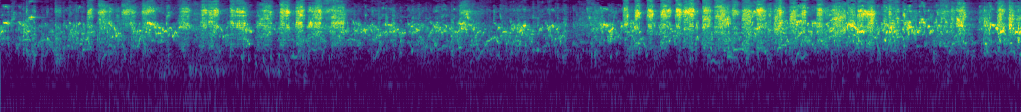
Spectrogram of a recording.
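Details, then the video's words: A group of budgerigars warbles and chirps busily, with fast rasping bursts and bright squeaks that grow louder in the final seconds. "Entspannende Wellensittich Geräusche Vogelgesang"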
